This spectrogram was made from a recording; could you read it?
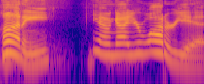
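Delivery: very high, swooping Southern hostess voice. Repeating the waitress's line to the others: imitating a Southern hospitality woman. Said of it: "that's like a Southern hospitality woman".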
